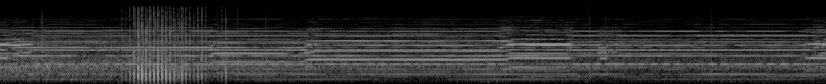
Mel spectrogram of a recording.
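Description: Bagpipes playing a slow melody over their steady drone, the notes held a second or two each. About a second and a half in, a brief burst of noise cuts across the pipes.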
